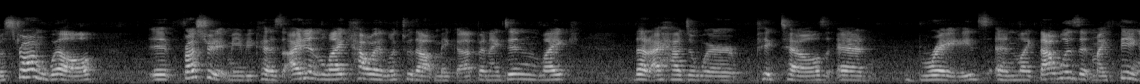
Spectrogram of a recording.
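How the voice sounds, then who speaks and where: A woman tells her personal testimony in a relaxed, conversational way, acting out remarks she remembers. Her voice is mid-range and a bit bright, heard in an echoey room with faint background noise.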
